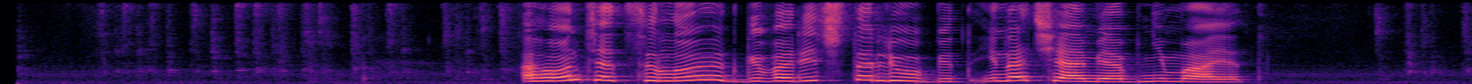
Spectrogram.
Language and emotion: Russian, positive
